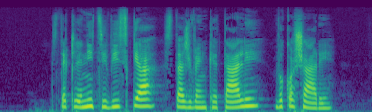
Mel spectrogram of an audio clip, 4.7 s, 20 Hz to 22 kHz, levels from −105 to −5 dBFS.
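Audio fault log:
No faults heard anywhere in this speech recording.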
